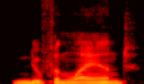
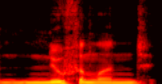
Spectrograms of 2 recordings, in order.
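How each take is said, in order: First: The last syllable is stressed. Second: The last syllable is not stressed. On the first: The speaker calls it right. "put the accent on the last syllable" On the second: The speaker calls it wrong. "Newfoundland is wrong"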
